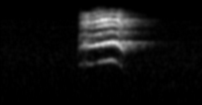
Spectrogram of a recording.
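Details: Golden-olive Woodpecker in mangroves at Clifton Hill beach, Trinidad, giving its distinctive call: one short, clear, slightly arched note that rises and falls over a third of a second, ringing with bright overtones, against quiet background hiss.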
